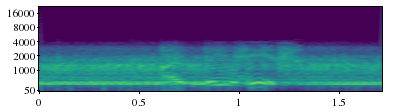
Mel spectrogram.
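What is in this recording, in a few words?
aircraft damaged mood low, speech English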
